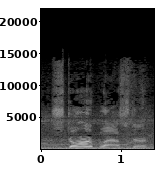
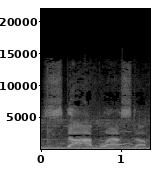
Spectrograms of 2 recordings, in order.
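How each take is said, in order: First: It is said in a standard, non-New England accent. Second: It is said in a New England accent. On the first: The speaker calls it wrong. "You might see it as" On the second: The speaker calls it right. "it's actually pronounced"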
